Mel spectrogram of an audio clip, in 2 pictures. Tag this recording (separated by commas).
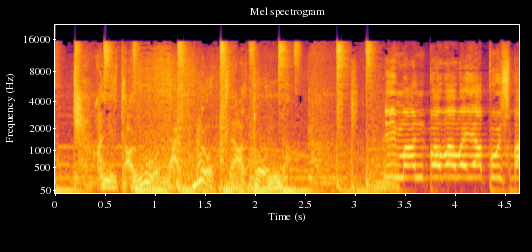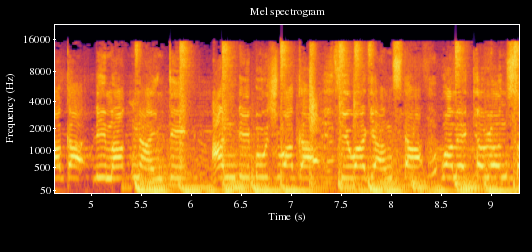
Music, Speech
